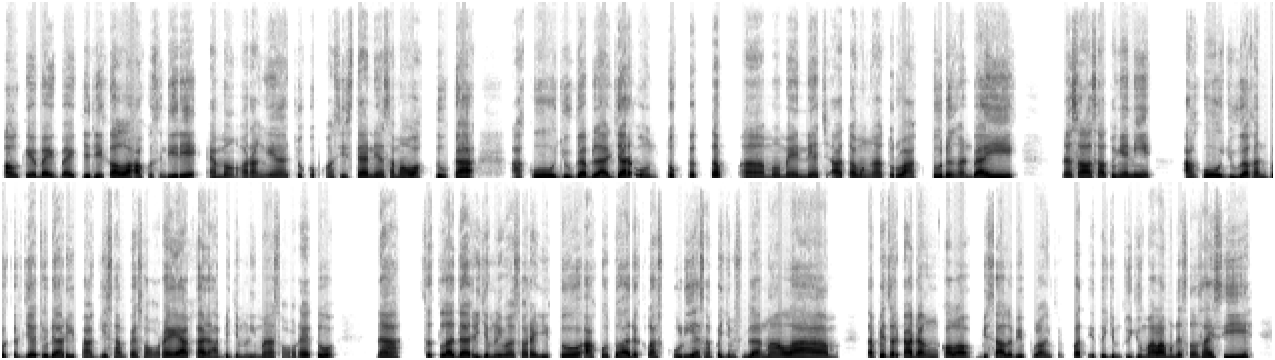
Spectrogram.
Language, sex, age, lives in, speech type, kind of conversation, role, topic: Indonesian, male, 20-24, Indonesia, conversation, podcast, guest, Bagaimana cara kamu mengatur waktu antara belajar dan kehidupan sehari-hari?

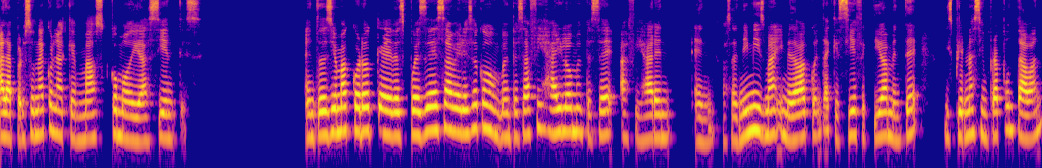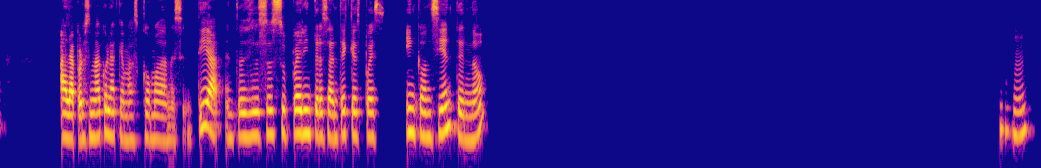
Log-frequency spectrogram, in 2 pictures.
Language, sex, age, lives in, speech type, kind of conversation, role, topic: Spanish, female, 30-34, United States, conversation, podcast, host, ¿Cómo influye tu lenguaje corporal en la manera en que los demás perciben tu imagen?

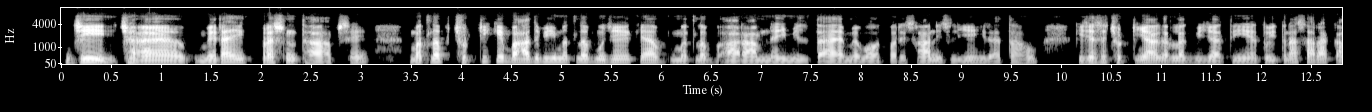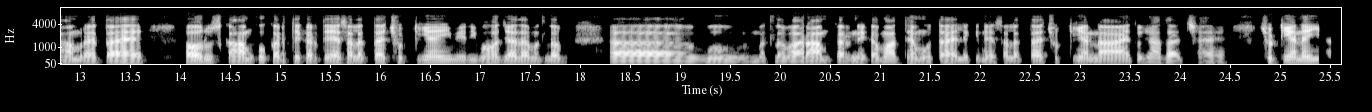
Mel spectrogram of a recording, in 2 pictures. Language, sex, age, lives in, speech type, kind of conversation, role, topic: Hindi, male, 40-44, India, conversation, advice, user, छुट्टी के बाद भी आपको पूरा आराम क्यों नहीं मिल रहा है?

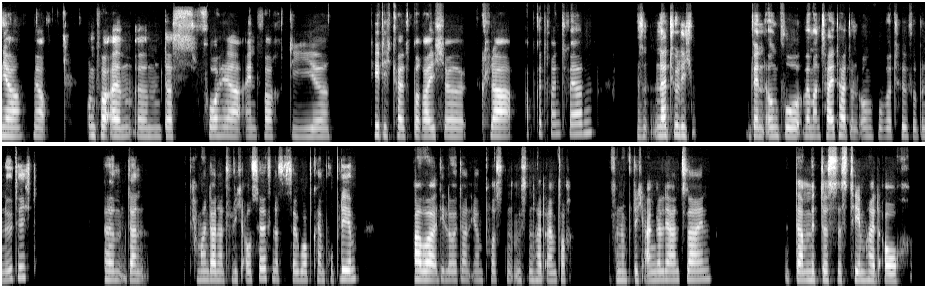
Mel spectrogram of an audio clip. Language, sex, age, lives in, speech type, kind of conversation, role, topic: German, female, 25-29, Germany, conversation, unstructured, none, Was war dein erster Job, und was hast du daraus gelernt?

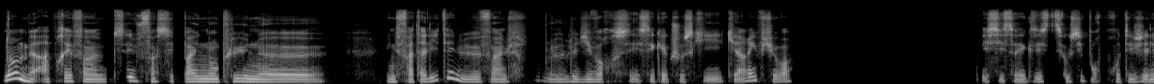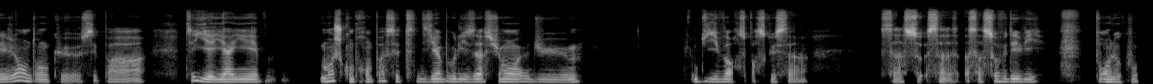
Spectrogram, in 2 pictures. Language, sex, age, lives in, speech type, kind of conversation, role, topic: French, male, 30-34, France, conversation, unstructured, none, Où vous voyez-vous dans cinq ans sur le plan du développement personnel ?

